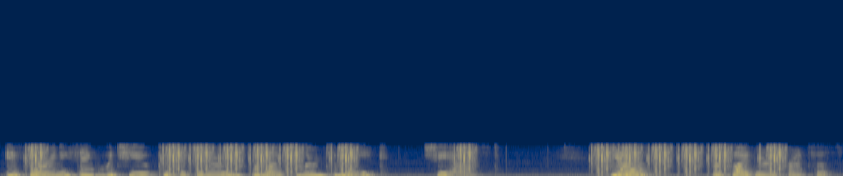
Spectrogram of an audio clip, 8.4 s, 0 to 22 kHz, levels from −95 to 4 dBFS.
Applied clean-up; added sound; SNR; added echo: none; Camera; 4 dB; reverberation time 0.4 s.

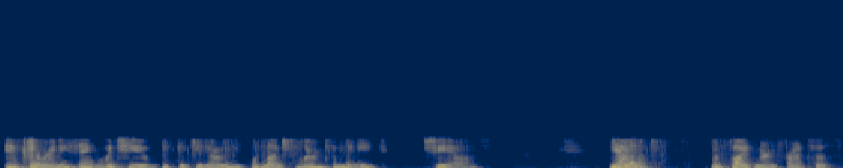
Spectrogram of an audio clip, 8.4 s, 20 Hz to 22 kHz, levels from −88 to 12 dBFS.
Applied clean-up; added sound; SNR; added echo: neural mask model DeepFilterNet 3.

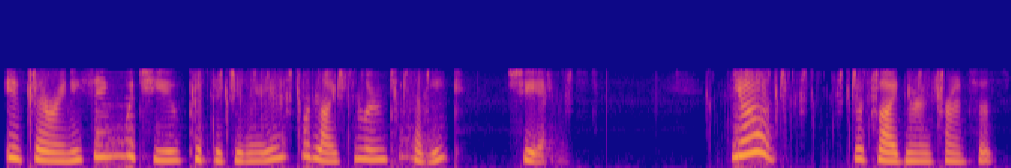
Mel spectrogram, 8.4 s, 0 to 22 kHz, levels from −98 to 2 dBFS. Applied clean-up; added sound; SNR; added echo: neural separator model SepFormer WHAMR!.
